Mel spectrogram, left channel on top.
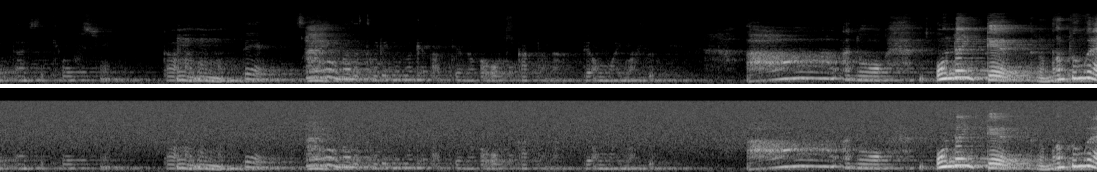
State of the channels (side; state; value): right; noise; hiss, 7 dB below the sound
